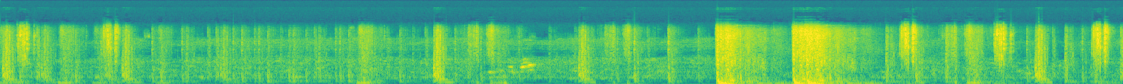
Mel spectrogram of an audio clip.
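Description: Footsteps thud quickly on hard ground.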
